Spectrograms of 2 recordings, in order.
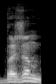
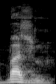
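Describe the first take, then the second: First: A short vowel is inserted between z and m. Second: The z and m form a cluster without a vowel. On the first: The speaker calls it wrong. "हमारे लोग इसको बज़म बोलते हैं" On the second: The speaker calls it right. "सिर्फ अगर जबर है इसमें तो बे के ऊपर है"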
